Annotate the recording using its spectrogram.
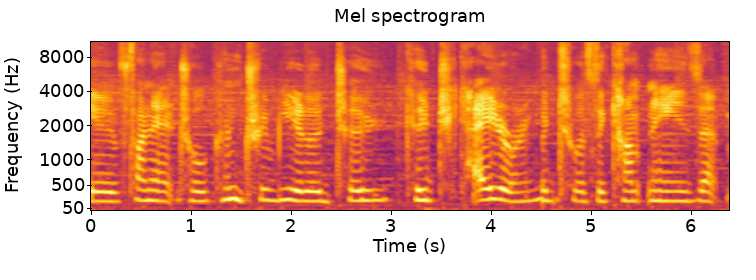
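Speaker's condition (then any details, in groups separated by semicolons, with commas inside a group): Athetoid cerebral palsy; voice slightly affected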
